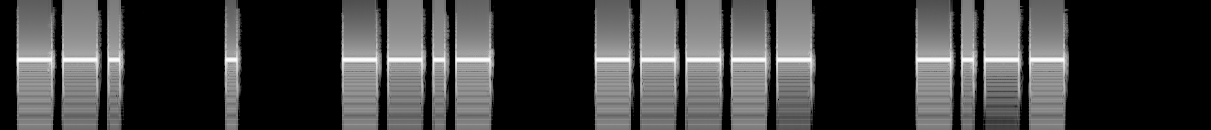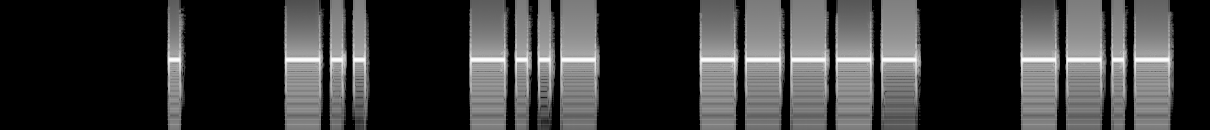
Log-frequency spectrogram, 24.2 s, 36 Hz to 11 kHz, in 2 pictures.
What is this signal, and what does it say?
Morse code, heard as a keyed tone, about 10 wpm, spaced as for 6 wpm, 800 Hz. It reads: GEQ0Y EDX0Q
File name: LEZIONI / 10 SIGNS / 10B INT ws 10wpm 4134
